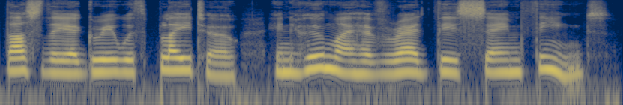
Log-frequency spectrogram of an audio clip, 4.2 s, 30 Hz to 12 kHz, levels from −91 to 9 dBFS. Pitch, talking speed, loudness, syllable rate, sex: 200 Hz, 190 wpm, -17 LUFS, 4.2 syllables/s, female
